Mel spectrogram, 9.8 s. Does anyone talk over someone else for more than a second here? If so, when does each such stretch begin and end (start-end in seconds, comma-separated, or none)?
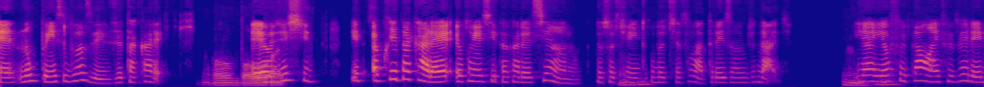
none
